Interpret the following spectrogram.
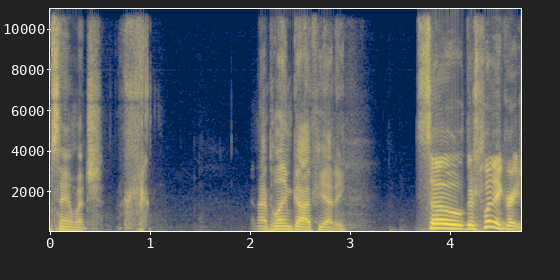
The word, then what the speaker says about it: Fieri: Guy Fieri. It's Fieri, but yes.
